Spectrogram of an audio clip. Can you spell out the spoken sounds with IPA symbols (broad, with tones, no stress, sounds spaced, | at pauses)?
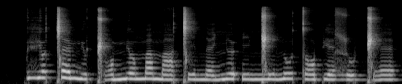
vʲ ɔ˦ ǀ ɛ˦ mʲ u˨ ɡ͡ǁ ɔ˨ mʲ ɔ˦ m a˦ m a˨ ǀ i˨ n ɛ˨ ɲ ø˦ ʔ i˨ ŋ͡ǁ i˨ n u˦ t ɔ˨˦ pʲ ɛ˨ ɮ u˨ ɡ͡ǁ ɛ˦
